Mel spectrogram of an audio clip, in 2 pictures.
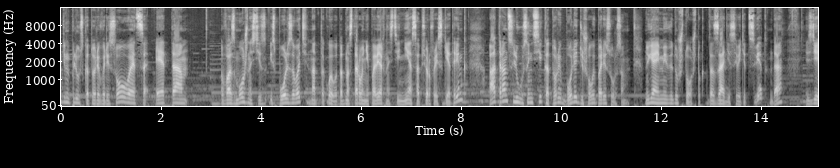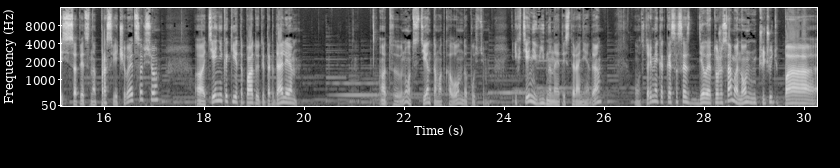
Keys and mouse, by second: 11.8-13.0 middle drag, 14.4 middle click, 17.6 middle click, 25.5 middle click.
